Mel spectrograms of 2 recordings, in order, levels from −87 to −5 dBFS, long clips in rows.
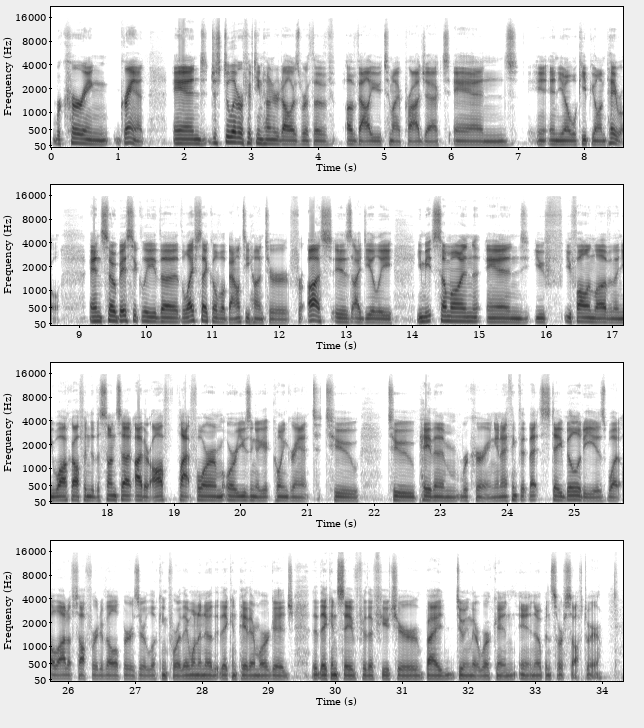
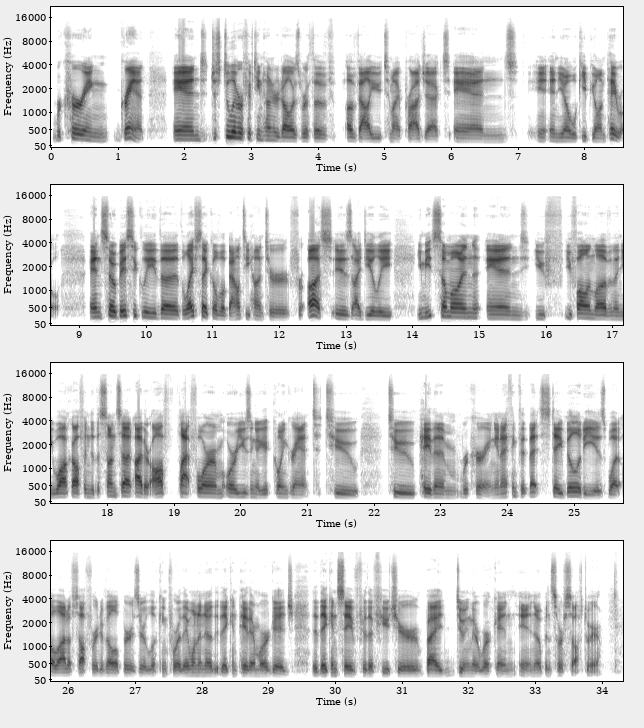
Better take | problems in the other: first | thin; somewhat; fading below 300 Hz

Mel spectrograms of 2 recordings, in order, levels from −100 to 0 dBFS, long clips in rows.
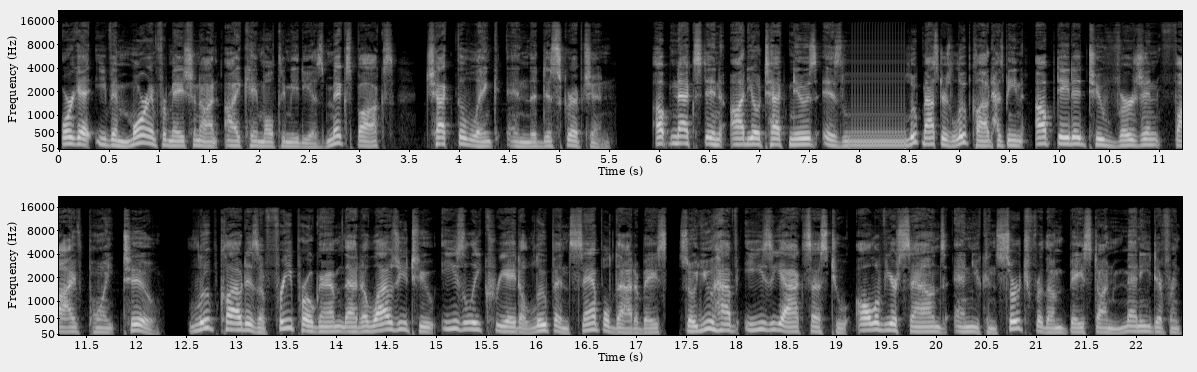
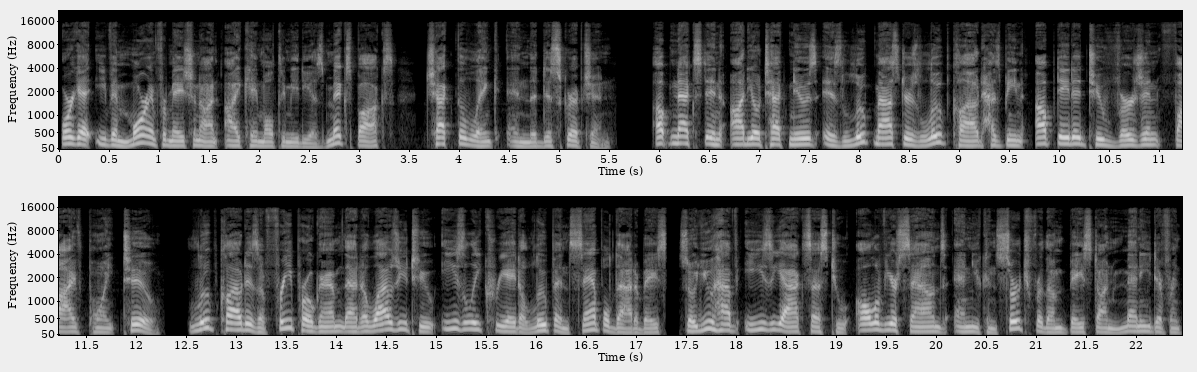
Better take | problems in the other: second | audio freezing; at 8 s for 0.5 s

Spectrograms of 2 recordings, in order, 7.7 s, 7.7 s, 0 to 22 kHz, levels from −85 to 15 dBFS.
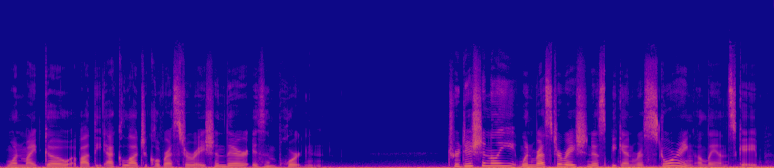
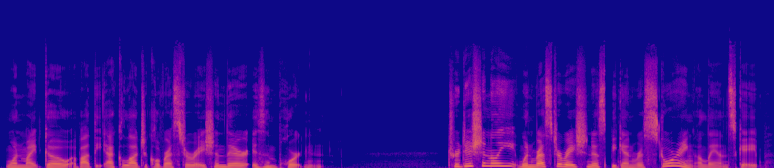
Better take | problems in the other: second | wind noise on the microphone; occasional gusts; 20 dB below the speech

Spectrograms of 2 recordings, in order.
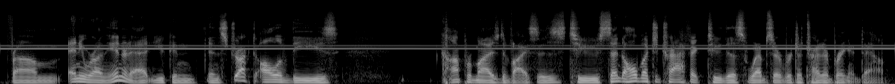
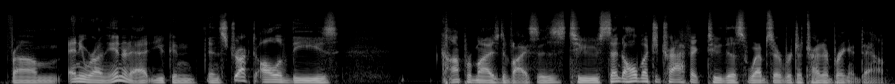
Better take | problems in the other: second | high-pitched whine; noticeable; throughout; 2 kHz, 10 dB below the speech

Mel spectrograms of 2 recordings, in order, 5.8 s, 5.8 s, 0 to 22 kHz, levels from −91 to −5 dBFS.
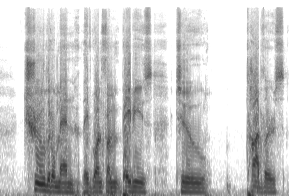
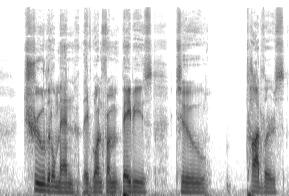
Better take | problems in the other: second | distortion; heavy; 8% of the sound clipped

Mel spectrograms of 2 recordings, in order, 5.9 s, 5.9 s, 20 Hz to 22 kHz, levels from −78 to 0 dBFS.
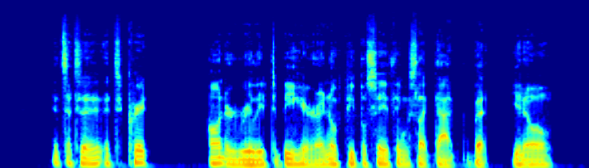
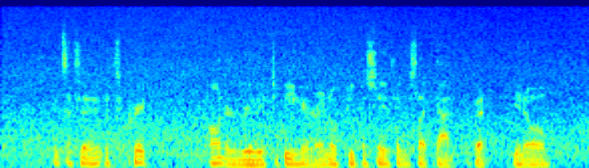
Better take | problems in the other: first | hiss; loud; throughout; 7 dB below the speech

